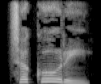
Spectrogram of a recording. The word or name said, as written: ಛಿಕ್ಕಾರ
